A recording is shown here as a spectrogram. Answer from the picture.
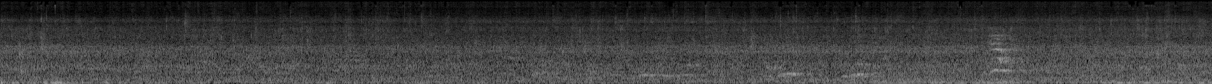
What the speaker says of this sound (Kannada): ಮಳೆ ನೋಡಿ ಎಷ್ಟು ರಭಸವಾಗಿ ಬೀಳ್ತಾ ಇದೆ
